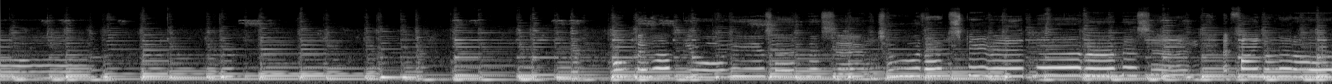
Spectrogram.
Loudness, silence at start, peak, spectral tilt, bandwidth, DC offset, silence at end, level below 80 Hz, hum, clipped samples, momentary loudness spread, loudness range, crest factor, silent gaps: -15 LUFS; 0 s; 0 dBFS; -5.5 dB/octave; 12.5 kHz; under 0.1%; 0 s; -56 dBFS; none; under 0.1%; 6 LU; 4 LU; 14 dB; none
